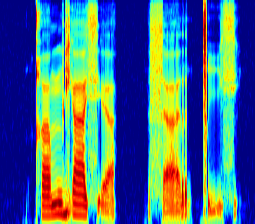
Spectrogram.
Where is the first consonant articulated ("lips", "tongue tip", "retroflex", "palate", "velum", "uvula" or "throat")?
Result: uvula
